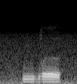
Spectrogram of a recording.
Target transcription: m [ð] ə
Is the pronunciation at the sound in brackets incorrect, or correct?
incorrect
